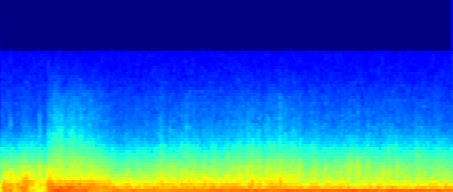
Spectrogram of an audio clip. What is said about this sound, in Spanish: La tormenta es cada vez más fuerte.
